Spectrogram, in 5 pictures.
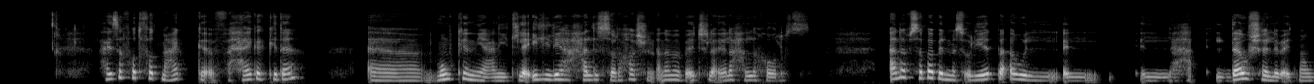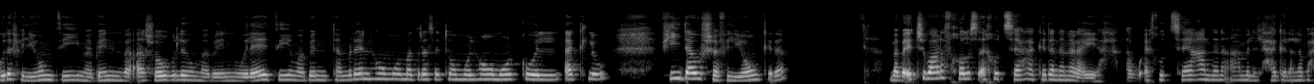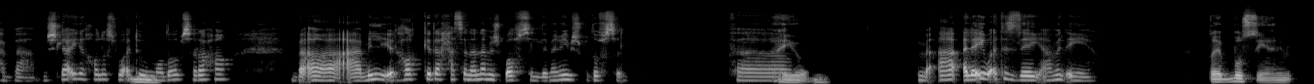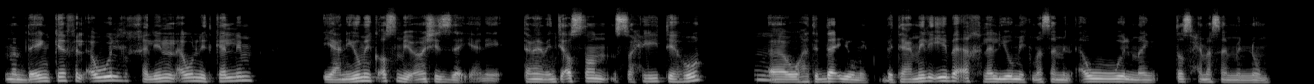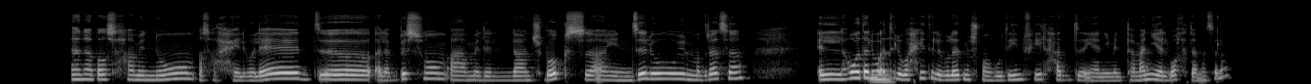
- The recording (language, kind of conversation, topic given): Arabic, advice, إزاي أقدر ألاقي وقت للراحة والهوايات؟
- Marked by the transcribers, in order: in English: "والhomework"; in English: "الlunch box"; tapping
